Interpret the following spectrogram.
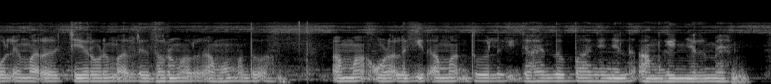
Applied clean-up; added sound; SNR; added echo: none; none; none; none.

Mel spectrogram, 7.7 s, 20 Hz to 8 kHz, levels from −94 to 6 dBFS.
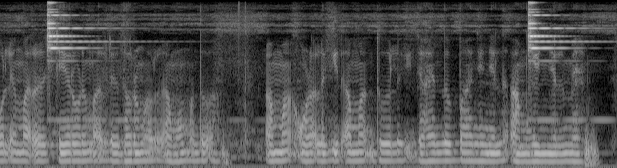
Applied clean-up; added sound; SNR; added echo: none; Bell; -4 dB; none.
